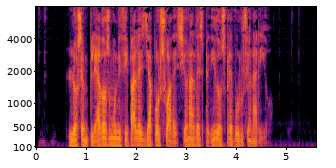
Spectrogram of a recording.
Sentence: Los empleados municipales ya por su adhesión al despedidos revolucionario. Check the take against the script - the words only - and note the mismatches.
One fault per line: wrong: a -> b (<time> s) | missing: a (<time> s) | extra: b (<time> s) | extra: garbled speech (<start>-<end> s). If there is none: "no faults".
no faults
